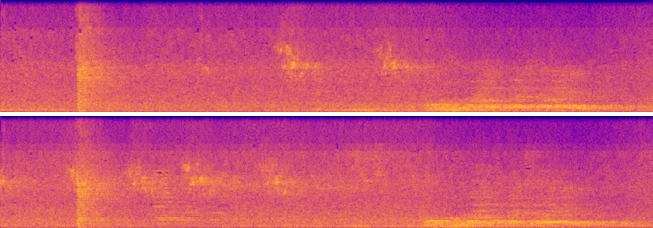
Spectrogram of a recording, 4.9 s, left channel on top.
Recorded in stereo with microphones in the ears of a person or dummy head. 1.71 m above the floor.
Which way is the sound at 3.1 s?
85° right.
